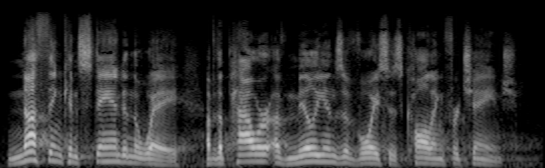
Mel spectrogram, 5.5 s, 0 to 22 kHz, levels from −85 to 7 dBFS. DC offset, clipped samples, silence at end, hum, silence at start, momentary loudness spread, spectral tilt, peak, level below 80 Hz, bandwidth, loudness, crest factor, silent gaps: under 0.1%; under 0.1%; 0.35 s; none; 0.05 s; 13 LU; -3.5 dB/octave; -4 dBFS; -68 dBFS; 15.5 kHz; -24 LUFS; 20 dB; none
